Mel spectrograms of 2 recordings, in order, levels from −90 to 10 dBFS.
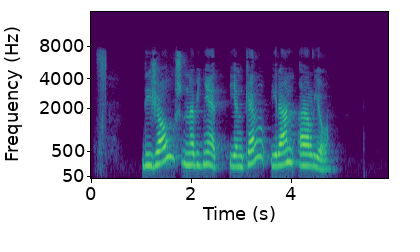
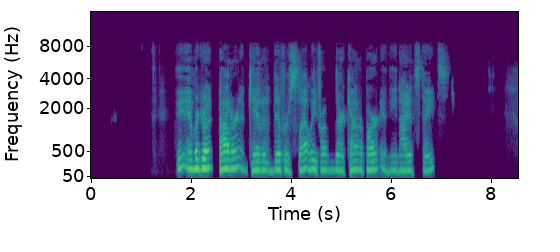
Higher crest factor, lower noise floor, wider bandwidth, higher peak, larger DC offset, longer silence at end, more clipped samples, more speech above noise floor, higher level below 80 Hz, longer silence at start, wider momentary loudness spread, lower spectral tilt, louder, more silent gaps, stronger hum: second, 16 dB vs 22 dB; first, -74 dBFS vs -59 dBFS; second, 7.6 kHz vs 8.6 kHz; about the same, -2 dBFS vs -2 dBFS; neither; second, 1.2 s vs 1.45 s; neither; first, 59 dB vs 37 dB; about the same, -64 dBFS vs -62 dBFS; second, 0.2 s vs 1.7 s; second, 9 LU vs 13 LU; about the same, -6 dB/octave vs -7 dB/octave; first, -16 LUFS vs -23 LUFS; second, none vs 2.46-2.53 s; neither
